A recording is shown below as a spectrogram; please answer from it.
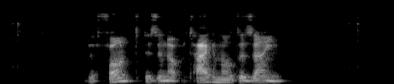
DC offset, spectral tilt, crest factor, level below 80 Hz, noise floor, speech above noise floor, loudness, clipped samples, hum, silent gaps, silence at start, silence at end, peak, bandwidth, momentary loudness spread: under 0.1%; -4.5 dB/octave; 28 dB; -62 dBFS; -89 dBFS; 64 dB; -24 LUFS; under 0.1%; none; none; 0.9 s; 1.1 s; -2 dBFS; 11.5 kHz; 17 LU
